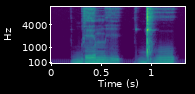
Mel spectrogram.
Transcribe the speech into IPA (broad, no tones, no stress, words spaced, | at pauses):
bemi | ɡ͡ǃu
